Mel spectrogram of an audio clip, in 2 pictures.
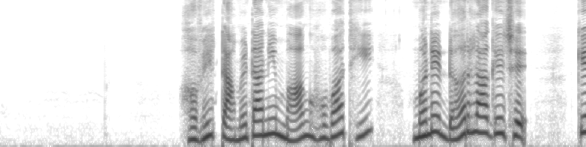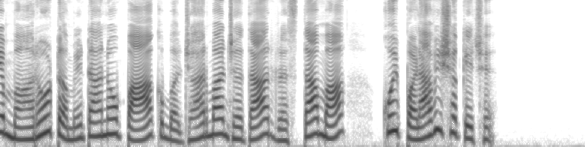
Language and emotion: Gujarati, fearful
